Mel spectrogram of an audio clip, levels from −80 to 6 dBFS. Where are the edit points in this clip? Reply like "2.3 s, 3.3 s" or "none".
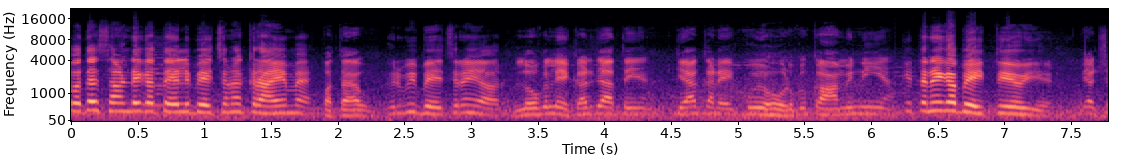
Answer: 2.0 s, 3.3 s, 6.1 s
